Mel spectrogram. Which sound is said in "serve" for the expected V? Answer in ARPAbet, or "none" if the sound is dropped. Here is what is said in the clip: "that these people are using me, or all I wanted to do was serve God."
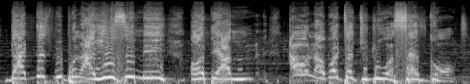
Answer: F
